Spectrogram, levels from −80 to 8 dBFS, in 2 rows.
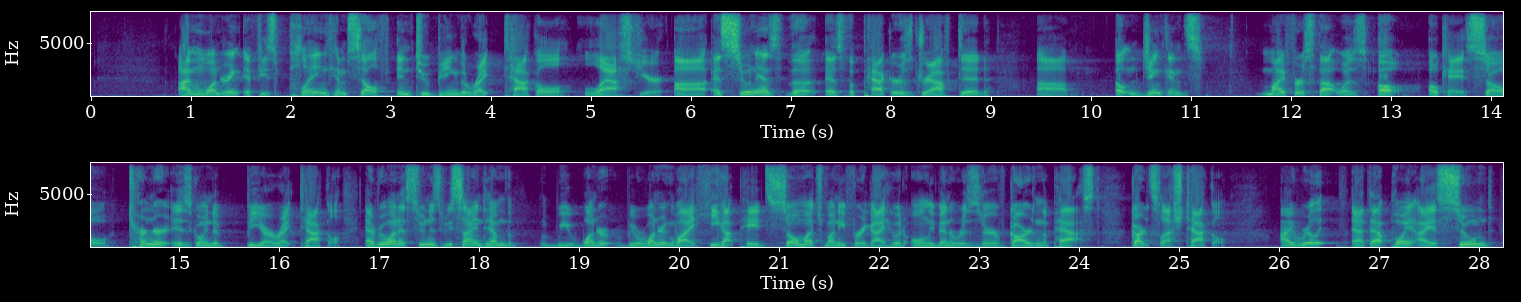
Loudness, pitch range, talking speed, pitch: -20 LUFS, 105-135 Hz, 175 wpm, 115 Hz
